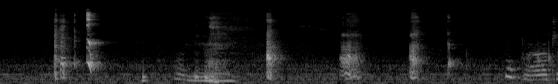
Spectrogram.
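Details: Baby boy with hiccups after feeding: hiccup sounds during quiet time with his mother.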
